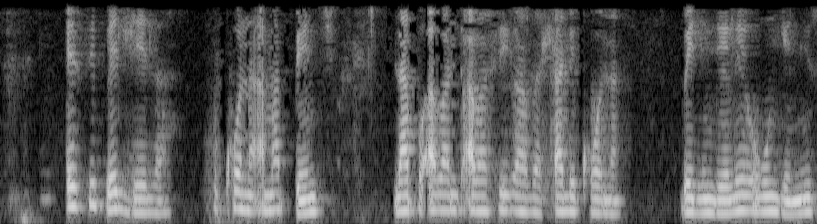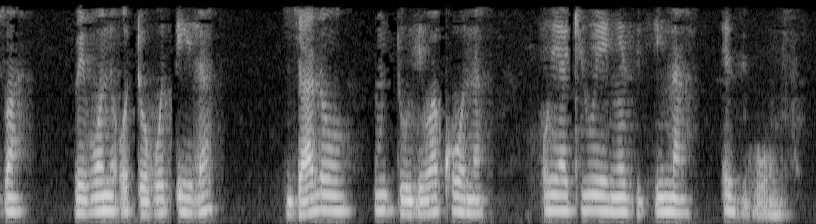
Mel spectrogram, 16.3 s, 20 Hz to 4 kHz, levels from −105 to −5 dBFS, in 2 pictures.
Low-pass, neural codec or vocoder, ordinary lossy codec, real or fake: 3.6 kHz; none; AAC, 16 kbps; real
